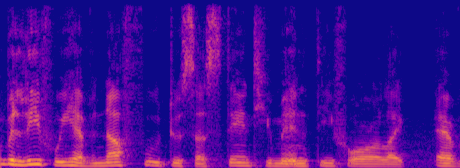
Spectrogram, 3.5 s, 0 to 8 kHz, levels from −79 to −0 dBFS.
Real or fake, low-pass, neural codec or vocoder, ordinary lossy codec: fake; none; codec, 16 kHz, 0.4 kbps, LongCat-Audio-Codec; none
